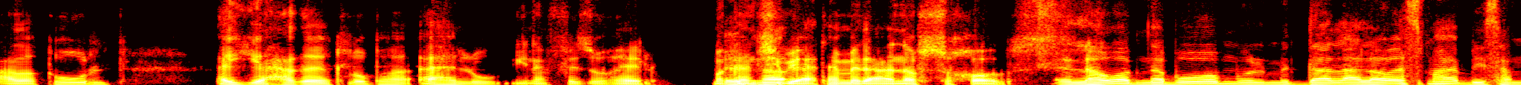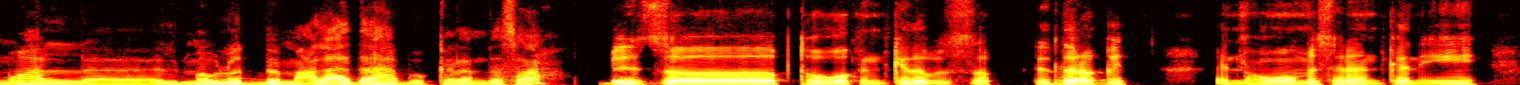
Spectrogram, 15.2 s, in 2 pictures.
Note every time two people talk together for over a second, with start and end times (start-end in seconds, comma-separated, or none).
none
